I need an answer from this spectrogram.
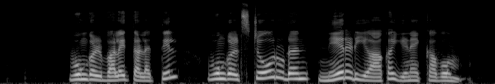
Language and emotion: Tamil, neutral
